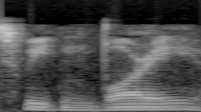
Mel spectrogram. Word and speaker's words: Swedenborg: It's entitled Jakob Boehme, Paracelsus, and I'm going to pronounce it this way, Swedenborg. It's properly pronounced Swedenborg or something to that effect, but I will be pronouncing it Swedenborg.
